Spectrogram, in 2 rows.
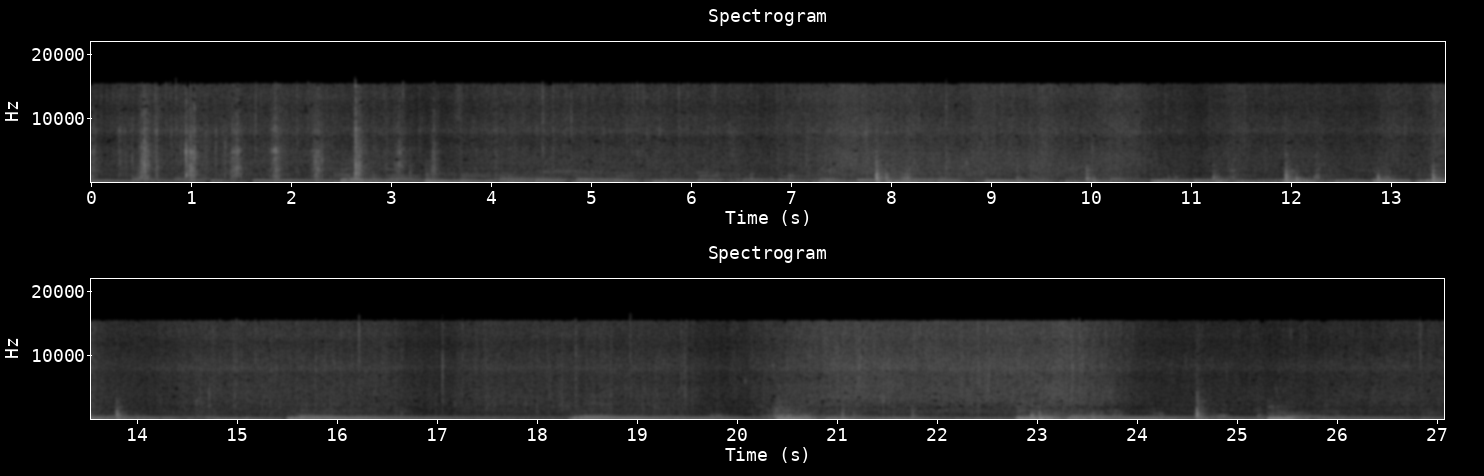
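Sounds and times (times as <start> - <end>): background music: 0.0 - 27.0
vegetables sizzling in a pan: 0.0 - 27.0
wooden spatula scraping pan: 7.4 - 13.9, 20.2 - 21.9, 22.8 - 25.0.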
